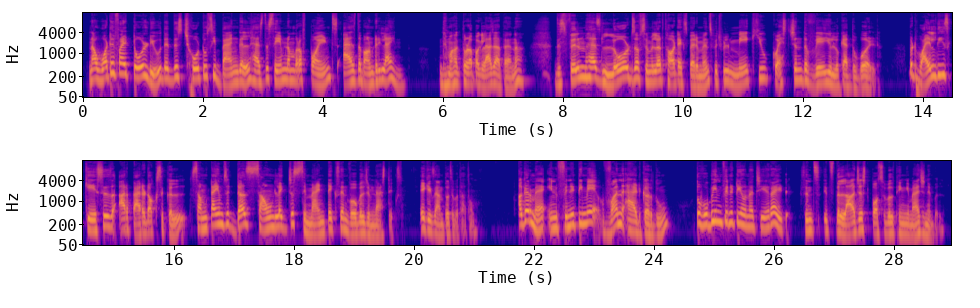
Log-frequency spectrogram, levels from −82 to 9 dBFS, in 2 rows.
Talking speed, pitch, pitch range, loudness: 150 wpm, 155 Hz, 130-185 Hz, -18 LUFS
